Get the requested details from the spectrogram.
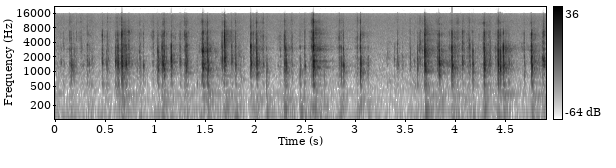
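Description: A black mechanical gaming keyboard with plastic keycaps is typed on with the fingertips of both hands. The result is a brisk, uneven run of short, bright clicky key strikes with little low end and almost no ring.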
